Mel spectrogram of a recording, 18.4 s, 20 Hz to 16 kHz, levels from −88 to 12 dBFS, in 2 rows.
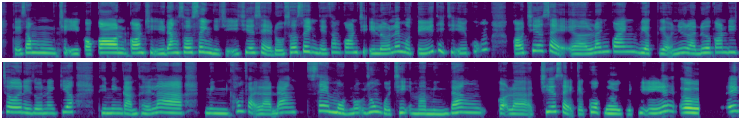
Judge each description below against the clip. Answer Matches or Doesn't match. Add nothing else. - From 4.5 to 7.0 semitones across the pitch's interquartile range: Doesn't match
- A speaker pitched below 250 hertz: Doesn't match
